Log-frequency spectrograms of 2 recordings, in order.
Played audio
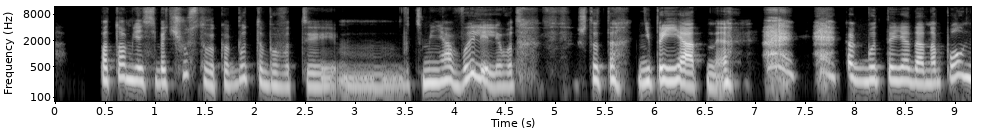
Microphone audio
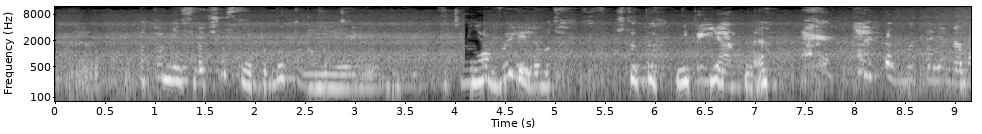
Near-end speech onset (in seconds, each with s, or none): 2.5 s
